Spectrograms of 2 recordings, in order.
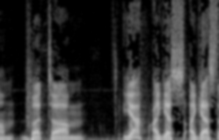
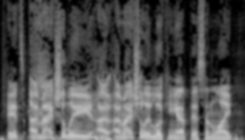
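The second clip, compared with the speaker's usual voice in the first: ordinary talk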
